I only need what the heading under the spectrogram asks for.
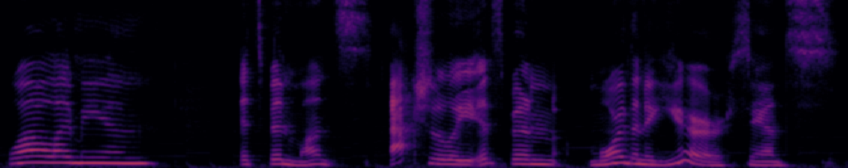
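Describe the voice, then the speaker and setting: This young woman streams as a VTuber, drawing out her words in a voice on the higher side. She chats casually and hesitantly with her viewers, thinking aloud, and she sounds tired and a bit sore from a long day of talking, with music behind her.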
